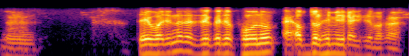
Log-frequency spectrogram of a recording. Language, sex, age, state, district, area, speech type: Kashmiri, male, 30-45, Jammu and Kashmir, Srinagar, urban, conversation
